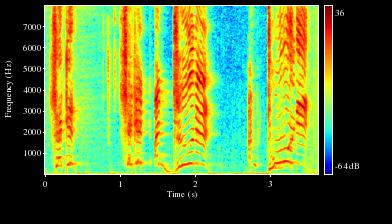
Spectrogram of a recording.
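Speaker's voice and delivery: very high delighted cries; very high victorious squealing; triumphant squeal. Real, not acted. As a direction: crow with glee at your success. Triumphant success in game.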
